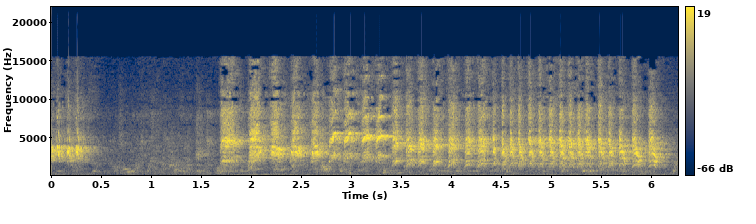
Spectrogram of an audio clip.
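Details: Greater green leafbird (cucak ijo) singing excitedly after provocation, ngentrok style: a short buzzy note, a pause, then an extended rapid rattle of harsh pulses, roughly six or seven per second, running to the end.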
